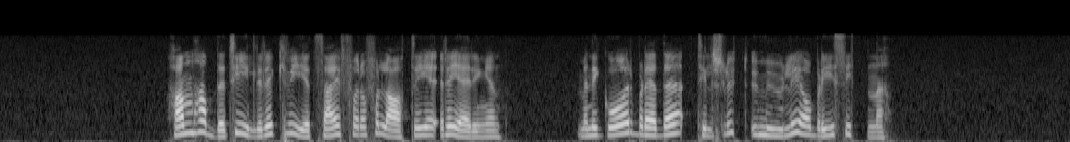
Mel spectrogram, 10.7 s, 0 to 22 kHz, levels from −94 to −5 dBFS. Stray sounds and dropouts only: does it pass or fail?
pass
